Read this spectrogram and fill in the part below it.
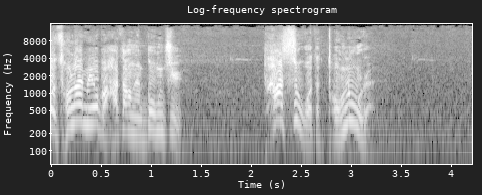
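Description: A man speaks calmly and earnestly, close by.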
